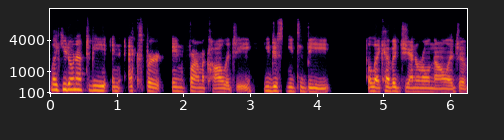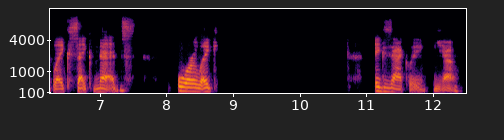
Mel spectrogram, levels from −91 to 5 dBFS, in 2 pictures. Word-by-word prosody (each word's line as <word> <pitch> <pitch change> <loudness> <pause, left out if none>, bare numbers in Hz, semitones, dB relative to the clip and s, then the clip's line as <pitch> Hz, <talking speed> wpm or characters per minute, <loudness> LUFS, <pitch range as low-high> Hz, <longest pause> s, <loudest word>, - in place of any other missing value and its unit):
like 230 -3 +4
you 245 - +7
don't 240 0 +6
have 230 -1 +5
to 210 - -4
be 200 -1 +3
an 180 -3 -4
expert 180 -4 0
in 170 -3 -3
pharmacology, 160 - -2
you 185 -1 -2
just 185 0 +2
need 170 -2 -4
to 170 - -5
be 290 - 0 0.6
like 330 -2 +4
have 175 -2 +5
a 175 - +7
general 155 -1 0
knowledge 140 0 -1
of 140 -2 -2
like 135 +1 -1
psych - - -1
meds 355 - -1 0.7
or 170 -3 +5
like 155 +1 +2 2.4
Exactly, 160 -7 -2
yeah. - - -3
175 Hz, 135 wpm, -23 LUFS, 155-200 Hz, 2.4 s, you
